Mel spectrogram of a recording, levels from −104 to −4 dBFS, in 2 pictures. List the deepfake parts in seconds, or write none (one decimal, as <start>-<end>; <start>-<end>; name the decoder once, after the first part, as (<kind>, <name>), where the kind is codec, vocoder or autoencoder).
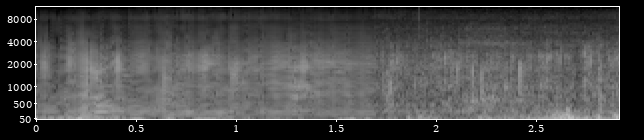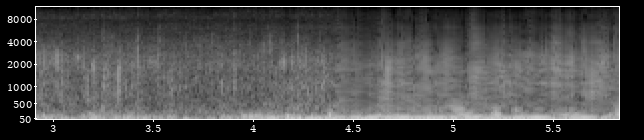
0.0-1.7 (vocoder, BigVGAN v2); 4.4-5.8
